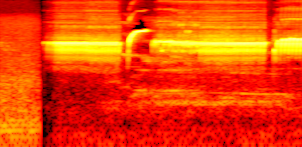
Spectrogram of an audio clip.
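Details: Canary singing in a recording meant to teach other canaries to sing: a long, even, rapid trill held at one pitch, broken by a brief upward-swept whistle, then the trill resumes.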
